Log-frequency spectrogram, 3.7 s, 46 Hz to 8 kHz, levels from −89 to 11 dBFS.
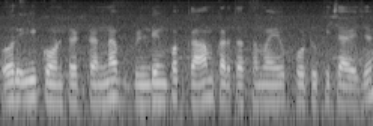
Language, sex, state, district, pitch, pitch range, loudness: Rajasthani, male, Rajasthan, Nagaur, 130 Hz, 125-140 Hz, -18 LUFS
